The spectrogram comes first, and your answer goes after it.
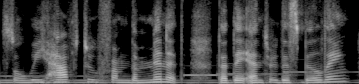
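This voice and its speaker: A woman's voice: medium pitch, fairly even intonation, normal speed, over music. Heartfelt woman in her fifties, from Guyana. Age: 50s. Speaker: guest. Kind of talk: personal storytelling in an interview.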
